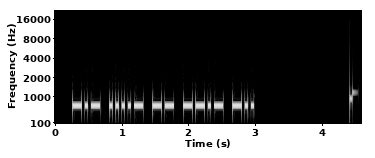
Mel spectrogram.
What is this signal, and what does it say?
Morse code, heard as a keyed tone, about 26 wpm, 700 Hz. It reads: K4MQD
